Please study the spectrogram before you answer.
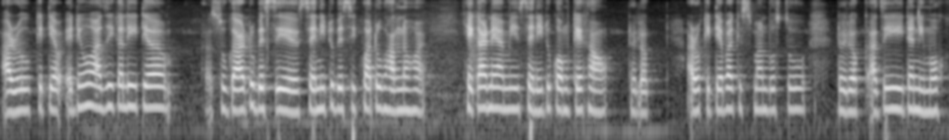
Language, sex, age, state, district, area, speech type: Assamese, female, 30-45, Assam, Sivasagar, rural, spontaneous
